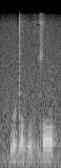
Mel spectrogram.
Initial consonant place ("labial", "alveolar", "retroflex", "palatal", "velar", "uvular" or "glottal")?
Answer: retroflex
